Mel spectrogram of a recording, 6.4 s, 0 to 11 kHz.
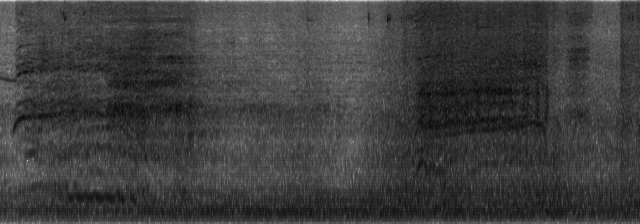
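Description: A mare in The Witcher 3 video game neighs loudly twice, long shrill whinnies over a steady low rumble of hooves and motion.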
